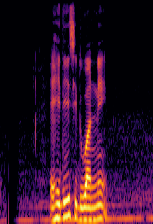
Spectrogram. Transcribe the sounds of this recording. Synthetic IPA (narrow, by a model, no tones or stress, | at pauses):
eɦid̪iːsid̪uʋanːe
